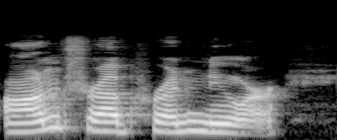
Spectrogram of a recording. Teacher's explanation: the word stress is in the final syllable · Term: final syllable stress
